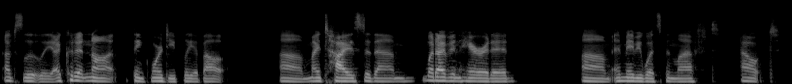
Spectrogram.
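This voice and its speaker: A woman's voice: low-pitched, fairly even intonation, moderate pace, dry recording, dull audio. A woman in her thirties, a poet answering audience questions in a candid, self-deprecating way with frequent ums. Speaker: poet guest. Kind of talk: casual interview answers.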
